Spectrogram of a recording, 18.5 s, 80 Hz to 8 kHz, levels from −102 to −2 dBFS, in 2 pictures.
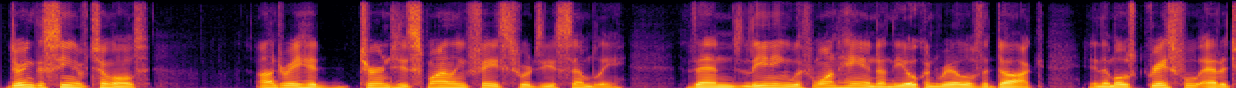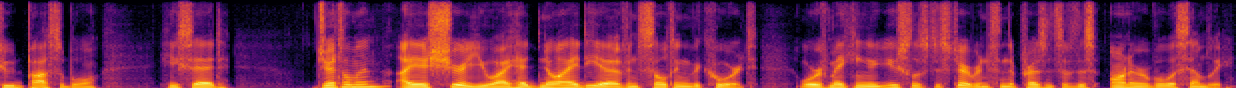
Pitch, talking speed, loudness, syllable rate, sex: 145 Hz, 190 wpm, -17 LUFS, 6.4 syllables/s, male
